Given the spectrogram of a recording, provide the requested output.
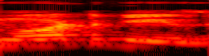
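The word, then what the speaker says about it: mortgage: a mould is नॉट तो Maui गेज तो है नहीं मोट गेज है तो मोट गेज स्पेलिंग एक ही बची एम ओ आर टी जी ए जी ई मोट गेज this spelling is right और व्हाट इज द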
